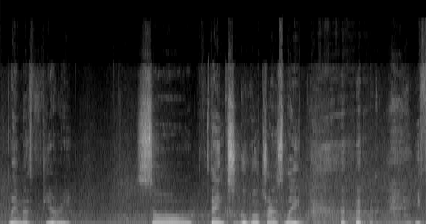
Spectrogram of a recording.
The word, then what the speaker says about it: Plymouth Fury: was pronouncing very wrong I used to say my mouth theory but is actually I think Plymouth Fury so thanks Google Translate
